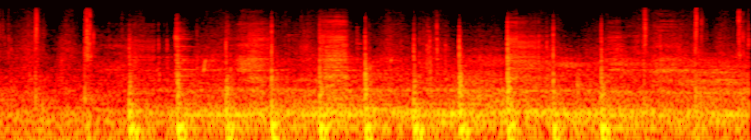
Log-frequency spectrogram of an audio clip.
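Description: Footsteps thump on wooden boards at a quick, even pace.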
